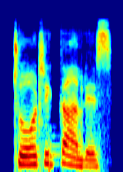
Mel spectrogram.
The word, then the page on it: torticollis: Indian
